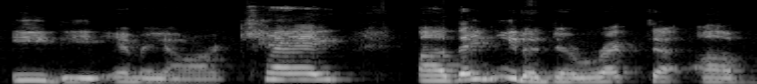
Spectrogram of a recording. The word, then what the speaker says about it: Edmark: It's pronounced Edmark.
